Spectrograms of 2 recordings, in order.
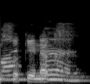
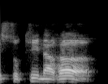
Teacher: Should be Sukhinaha. Visarga should be pronounced.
